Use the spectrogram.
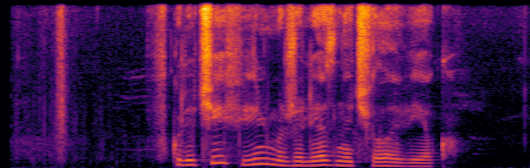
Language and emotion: Russian, neutral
